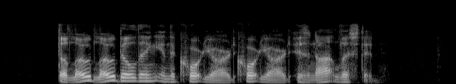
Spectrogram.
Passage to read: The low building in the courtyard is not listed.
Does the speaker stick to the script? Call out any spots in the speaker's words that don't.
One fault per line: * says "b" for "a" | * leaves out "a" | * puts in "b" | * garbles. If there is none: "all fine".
* puts in "low"
* puts in "courtyard"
